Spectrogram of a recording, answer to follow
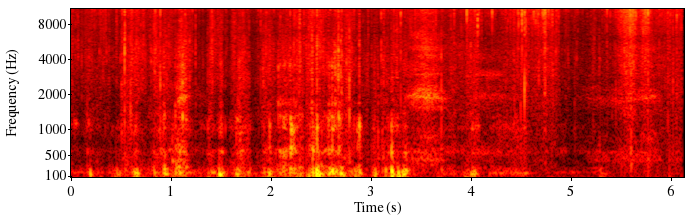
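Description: Irregular rustling, crinkling and crackling of a waterproof poncho being handled and shifted over dry oak leaves.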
